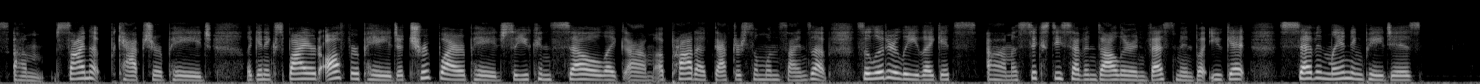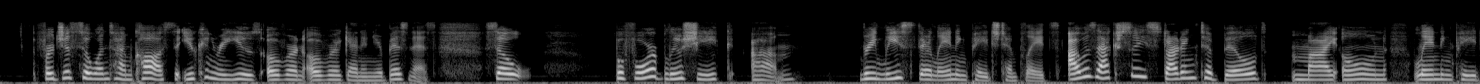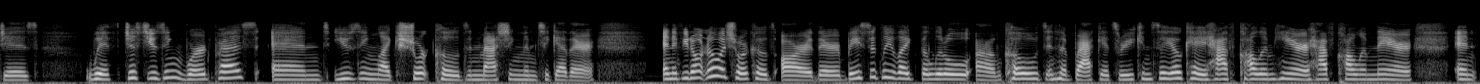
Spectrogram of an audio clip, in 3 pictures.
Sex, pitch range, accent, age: female, 205-255 Hz, American, 20-39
